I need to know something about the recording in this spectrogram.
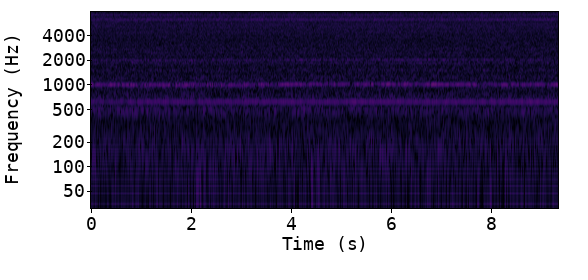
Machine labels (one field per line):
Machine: fan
